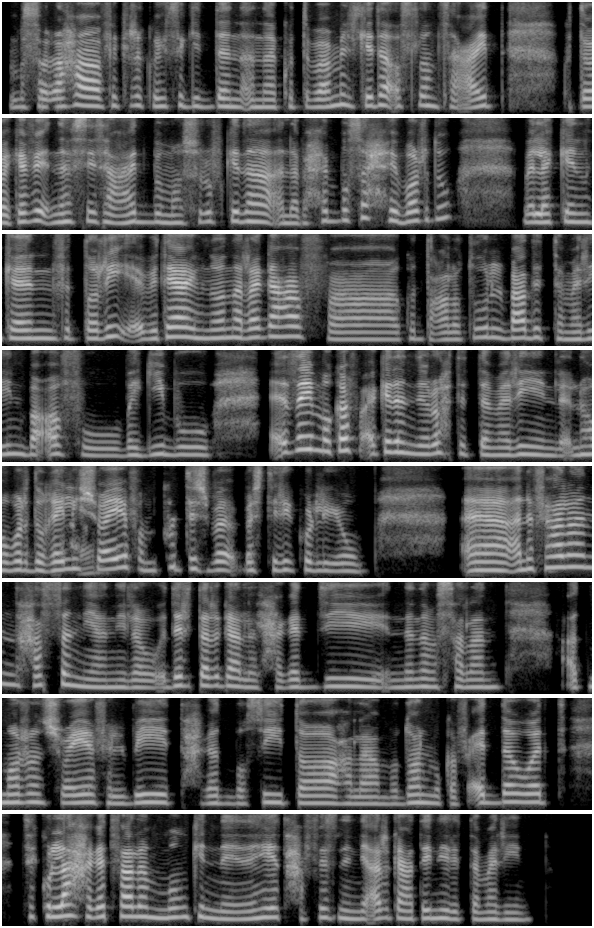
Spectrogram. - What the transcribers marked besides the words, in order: tapping
- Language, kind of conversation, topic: Arabic, advice, إزاي أتعامل مع إحساس الذنب بعد ما فوّت تدريبات كتير؟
